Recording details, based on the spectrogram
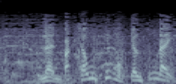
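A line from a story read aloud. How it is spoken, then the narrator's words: Commanding shout. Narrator (Vietnamese): Hoàng Nhan Hồng Liệt quát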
